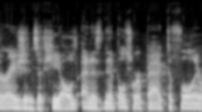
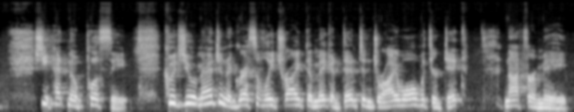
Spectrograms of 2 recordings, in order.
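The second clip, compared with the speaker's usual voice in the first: higher, laughing falsetto anecdote; Safari Man voice; 7 semitones higher than usual. A narrator's reading. Safari Man tells of his marriage, higher. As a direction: brush it off with a cackle.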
